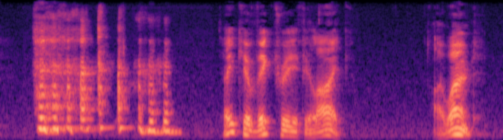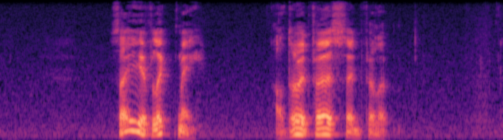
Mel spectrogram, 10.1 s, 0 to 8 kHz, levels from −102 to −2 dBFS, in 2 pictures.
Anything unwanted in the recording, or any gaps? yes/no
yes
